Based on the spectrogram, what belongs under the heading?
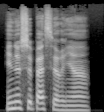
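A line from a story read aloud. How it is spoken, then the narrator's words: Plain. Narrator (French): dit Loïc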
